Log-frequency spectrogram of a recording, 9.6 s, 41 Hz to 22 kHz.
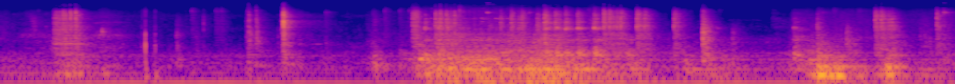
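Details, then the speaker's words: Casado AC gearless traction elevator installed in 2002, 10 floors, 630 kg, 1 m/s, two-speed doors: irregular dull clunks and creaks come and go through the ride inside the cab. "we got some nice high tank Hightech clunking sounds you can hear creaking very Hightech indeed"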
